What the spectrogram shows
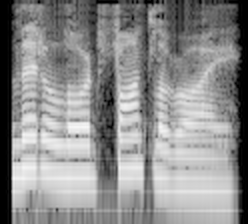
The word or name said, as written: Little Lord Fauntleroy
